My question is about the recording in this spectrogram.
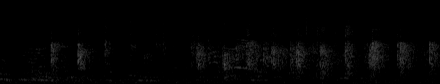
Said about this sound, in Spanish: Ese fue aplauso de golf. ¿Se ha ido alguna vez a jugar golf o ha visto? Qué bueno que no estoy aquí en un concurso del que más aplauso se lleve.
